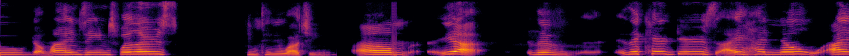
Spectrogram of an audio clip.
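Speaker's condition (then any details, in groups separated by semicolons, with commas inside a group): Cerebral palsy, spastic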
